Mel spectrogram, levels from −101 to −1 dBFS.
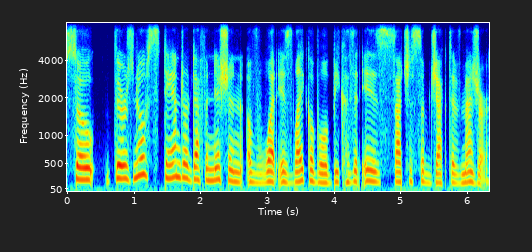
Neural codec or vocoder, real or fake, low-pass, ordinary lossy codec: none; real; 7.2 kHz; Opus, 16 kbps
